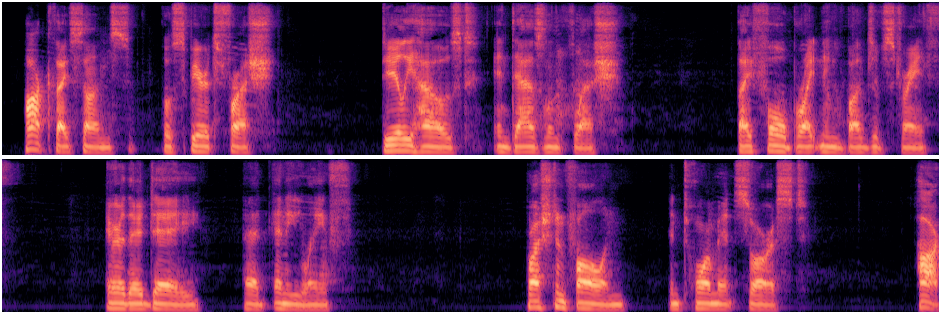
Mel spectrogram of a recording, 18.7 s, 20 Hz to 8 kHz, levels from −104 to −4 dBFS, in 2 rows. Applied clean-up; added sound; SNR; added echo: neural mask model DeepFilterNet 3.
